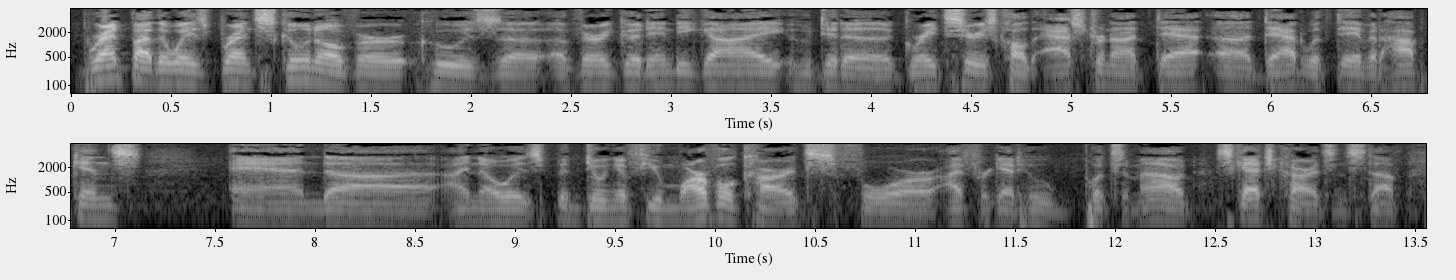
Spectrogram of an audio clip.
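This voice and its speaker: A man's voice: on the low side, steady tone, normal speed, fairly bright tone, a little hiss or hum. A man hosting a casual interview podcast, chatting and putting listener questions to his guest. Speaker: podcast host.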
